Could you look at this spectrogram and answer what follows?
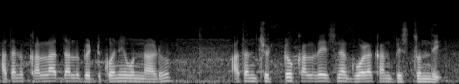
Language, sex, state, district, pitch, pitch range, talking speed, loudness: Telugu, male, Telangana, Mahabubabad, 145 Hz, 135-150 Hz, 115 wpm, -17 LUFS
